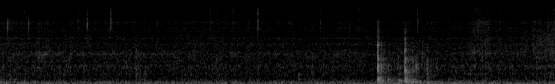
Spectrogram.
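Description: Eggs and green onions frying in oil in a non-stick pan: a steady soft sizzle. A couple of light clicks of a metal fork against the pan come about two-thirds of the way through.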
